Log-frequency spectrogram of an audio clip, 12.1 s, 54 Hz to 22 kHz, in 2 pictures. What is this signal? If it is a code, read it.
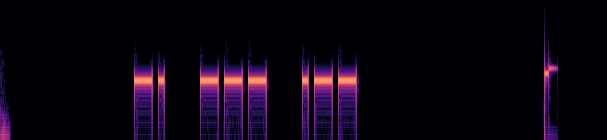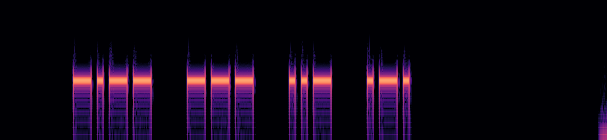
Morse code, heard as a keyed tone, about 20 wpm, spaced as for 14 wpm, 700 Hz. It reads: NOW YOUR
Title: 2x Character Spacing - Top 100 Words - 20wpm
